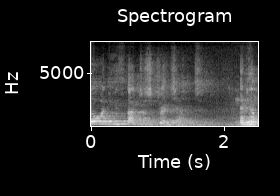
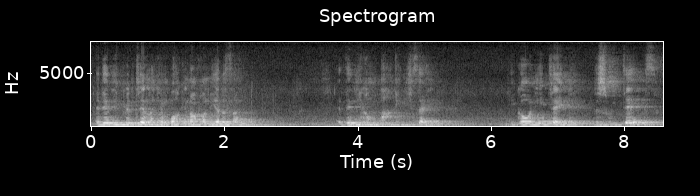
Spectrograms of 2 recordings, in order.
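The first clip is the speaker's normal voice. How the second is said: usual speaking voice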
